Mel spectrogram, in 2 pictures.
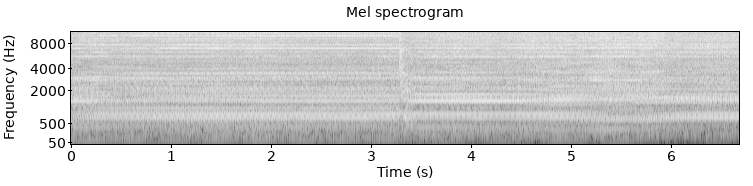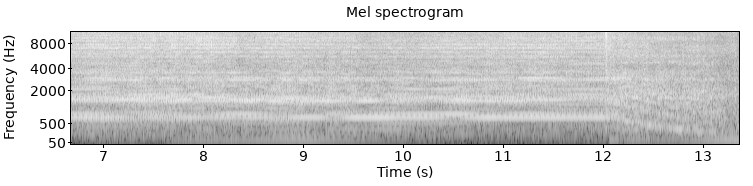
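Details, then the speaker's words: Log-splitter-converted forging press (25-ton County Line) hydraulic pump on electric motor via phase converter: loud steady high whine over constant motor hum, no load change; noisy pump, owner unsure whether it will quiet or worsen. "let me go ahead and run this kick on the phase converter and you might want to turn down your sound [Music] because like I said this sucker is noisy"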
